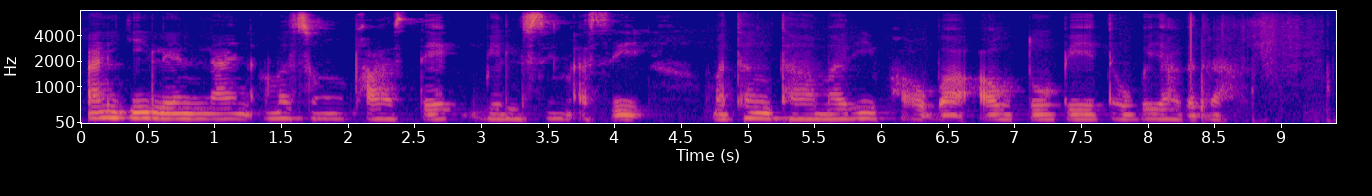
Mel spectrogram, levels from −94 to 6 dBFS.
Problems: none marked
